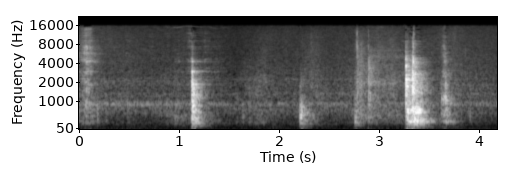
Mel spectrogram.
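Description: Light wooden knocks and clatter from small workpieces and a bench hook being handled and set down on a wooden workbench: a sharp knock about a second in, another about two seconds in, and a short cluster near the end.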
